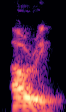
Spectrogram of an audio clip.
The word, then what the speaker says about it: Auri: AI.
